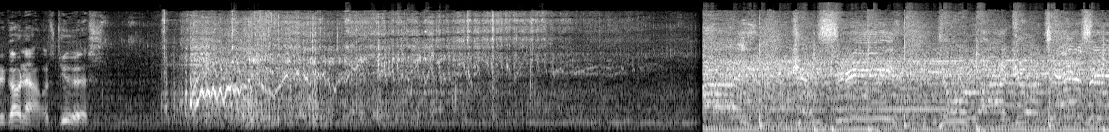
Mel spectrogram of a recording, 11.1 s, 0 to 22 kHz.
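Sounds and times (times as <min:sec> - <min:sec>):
electric motor whining: 0:01.2 - 0:07.1.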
